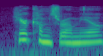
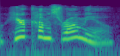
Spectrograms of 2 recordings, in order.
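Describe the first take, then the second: First: Said in the usual way. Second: Excited call. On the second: Acted. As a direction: announce him eagerly as he comes into view. Benvolio spots Romeo arriving.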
